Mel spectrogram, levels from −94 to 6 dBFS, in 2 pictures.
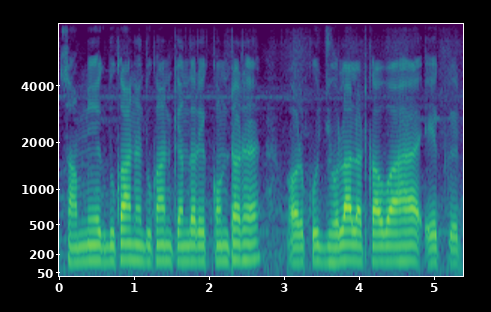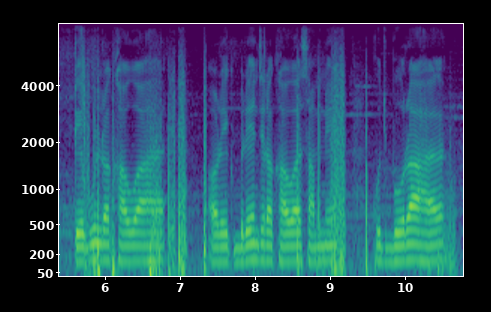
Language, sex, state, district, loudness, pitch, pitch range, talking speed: Maithili, male, Bihar, Supaul, -19 LUFS, 135 Hz, 135-140 Hz, 160 wpm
